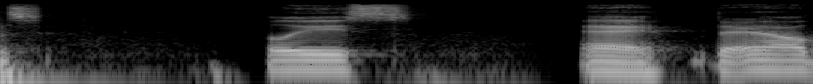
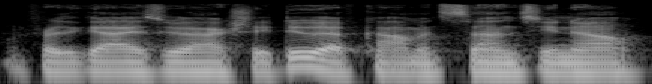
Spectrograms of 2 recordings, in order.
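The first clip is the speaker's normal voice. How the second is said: ordinary talk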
